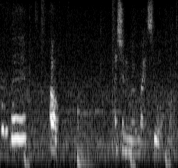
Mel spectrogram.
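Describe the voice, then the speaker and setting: A woman's pitch swings very widely, with music in the background. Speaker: crafting livestream host. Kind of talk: casual livestream tutorial. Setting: live stream from home craft room. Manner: chatty.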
